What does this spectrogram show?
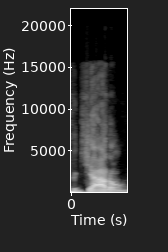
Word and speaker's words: Figgiato: Do you know my last name isn't really pronounced the way you guys see it? It's pronounced Figgiato. That's how you're supposed to say my name.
